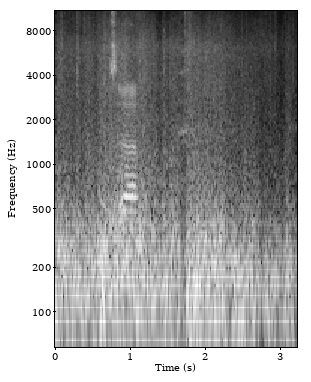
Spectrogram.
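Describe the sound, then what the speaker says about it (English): Strong wind on a hilltop roars and buffets the microphone continuously, a loud low rumble, with a person briefly speaking. "it's kind of too windy at the top"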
